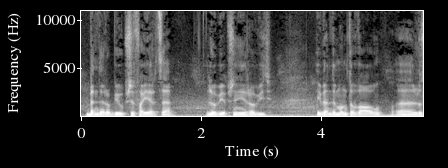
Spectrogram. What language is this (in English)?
Polish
